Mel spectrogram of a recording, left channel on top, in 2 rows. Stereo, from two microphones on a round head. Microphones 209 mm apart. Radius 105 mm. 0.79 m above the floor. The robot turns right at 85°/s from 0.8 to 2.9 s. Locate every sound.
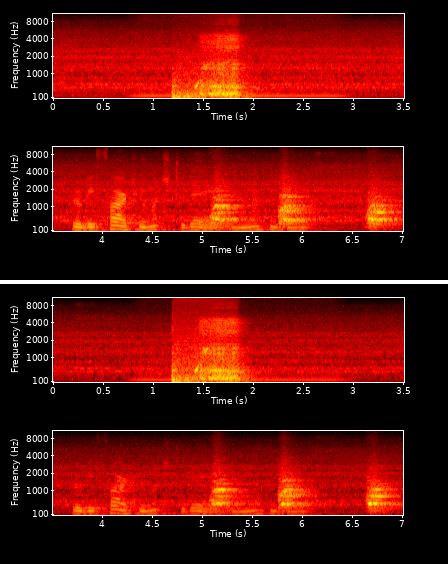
1.2 s breathing: 65° right, 0.5 m; by 1.9 s 5° right, 0.5 m
3.7 s a man speaking: 40° left (ahead or behind), 0.7 m
5.1 s a dog barking: 35° right (ahead or behind), 7 m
